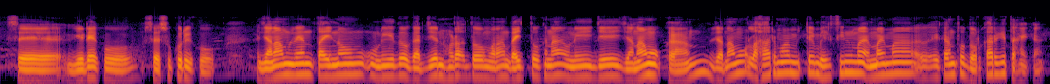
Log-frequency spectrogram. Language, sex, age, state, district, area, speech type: Santali, male, 45-60, West Bengal, Malda, rural, spontaneous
